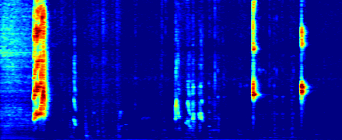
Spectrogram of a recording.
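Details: Colony of lovebirds: one harsh, broad screech early on, then faint scattered chirps and two short, piercing high chirps near the end, all over a low steady hum.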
